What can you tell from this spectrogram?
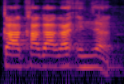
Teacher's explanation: ये पूरा क ख ग ये कंठ से उच्चारित होगा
